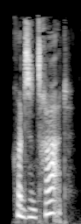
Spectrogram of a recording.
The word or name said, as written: koncentrat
